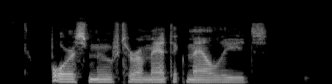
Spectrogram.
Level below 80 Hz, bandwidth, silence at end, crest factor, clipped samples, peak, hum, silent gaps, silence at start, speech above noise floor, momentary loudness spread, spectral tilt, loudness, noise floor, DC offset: -64 dBFS; 9 kHz; 0.65 s; 22 dB; under 0.1%; -6 dBFS; none; none; 0.25 s; 43 dB; 11 LU; -4 dB/octave; -25 LUFS; -68 dBFS; under 0.1%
